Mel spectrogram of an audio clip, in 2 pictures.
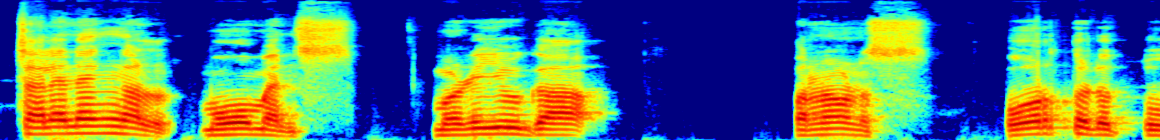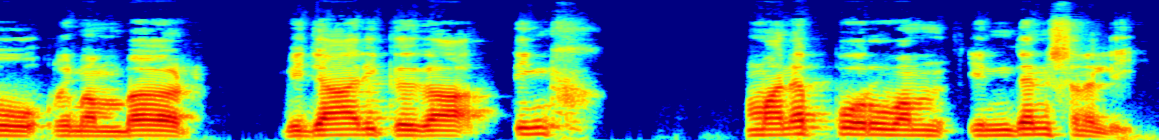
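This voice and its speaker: Man explaining a religious textbook lesson. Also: on the high side. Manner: reads the textbook aloud, then explains and glosses terms; asks questions and answers them himself. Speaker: religious school teacher.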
